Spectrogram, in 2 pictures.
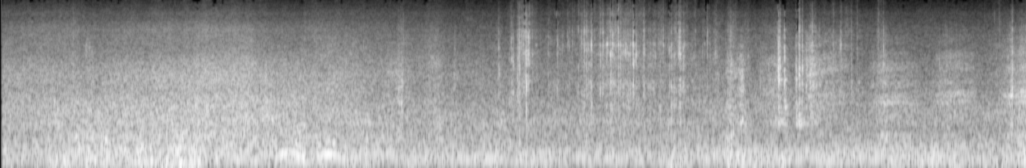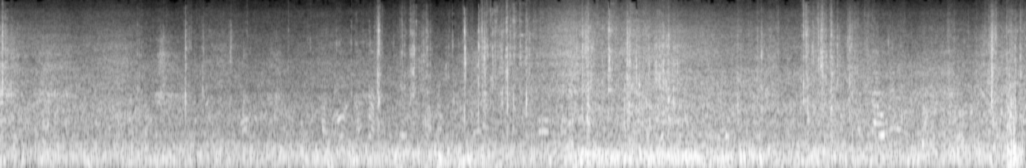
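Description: Sea surf breaking on rocks and wind buffeting the microphone in a steady rush, with scattered clicks and knocks from about five seconds in.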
